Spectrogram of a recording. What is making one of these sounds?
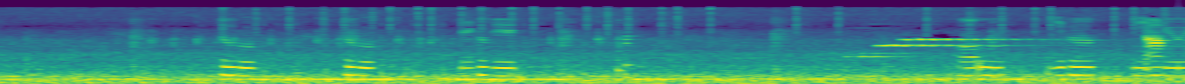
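Short chirping game sounds play through a small speaker.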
